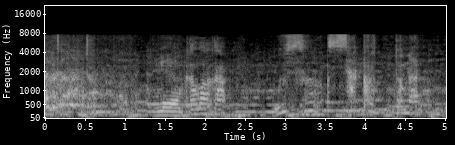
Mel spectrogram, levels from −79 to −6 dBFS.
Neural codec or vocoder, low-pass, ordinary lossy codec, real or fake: codec, 16 kHz, 4 kbps, FreqCodec, smaller model; none; none; fake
